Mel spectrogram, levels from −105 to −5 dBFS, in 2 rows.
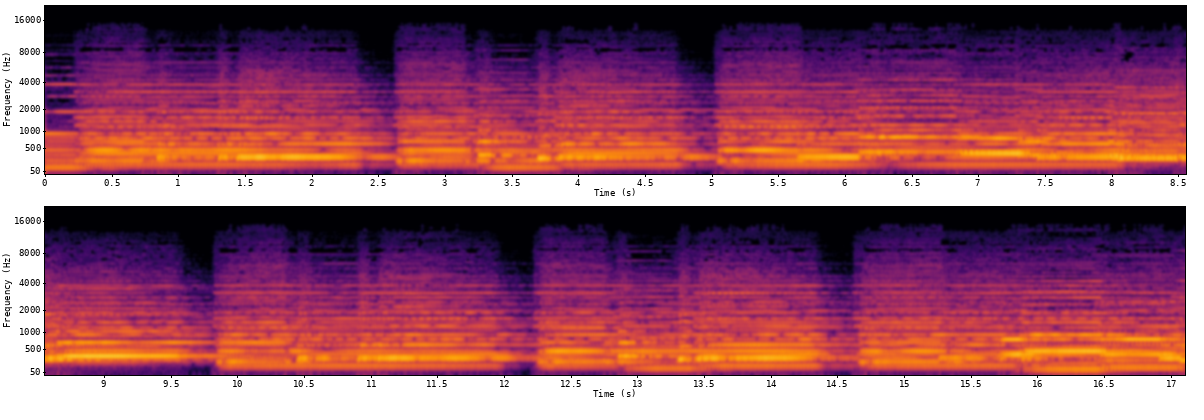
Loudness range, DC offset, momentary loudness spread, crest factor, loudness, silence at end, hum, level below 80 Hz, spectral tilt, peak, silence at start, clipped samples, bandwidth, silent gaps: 4 LU; under 0.1%; 9 LU; 14 dB; -27 LUFS; 0 s; none; -74 dBFS; -7 dB/octave; -12 dBFS; 0 s; under 0.1%; 8.4 kHz; none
